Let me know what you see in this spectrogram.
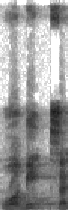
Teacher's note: یہاں پر یہ حمزہ ساکنہ ہے تو حمزہ ساکنہ کا پڑھنے میں جھٹکا لگتا ہے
